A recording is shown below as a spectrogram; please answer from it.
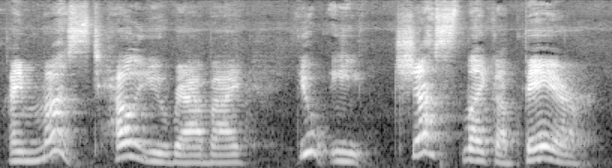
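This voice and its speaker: A woman voicing a kindly old grandmother in a children's story, fond and gently scolding. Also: mid-range voice, sing-song, takes it slowly. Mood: amused, fussing. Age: older. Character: kindly, hospitable old grandmother, chuckling and fussing. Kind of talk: children's storybook read-aloud.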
